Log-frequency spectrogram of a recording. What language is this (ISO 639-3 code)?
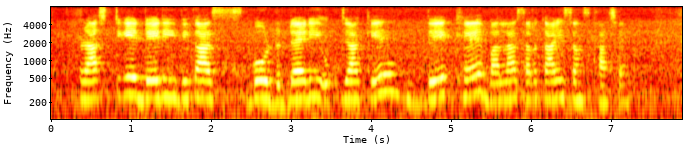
mai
